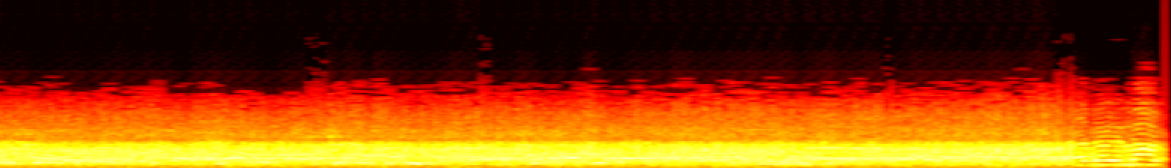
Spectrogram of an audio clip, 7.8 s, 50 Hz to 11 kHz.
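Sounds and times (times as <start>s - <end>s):
large stadium crowd cheering after a field goal: 0.0s - 7.7s.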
